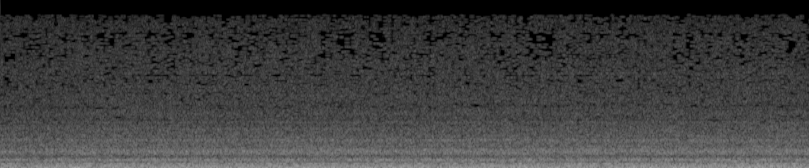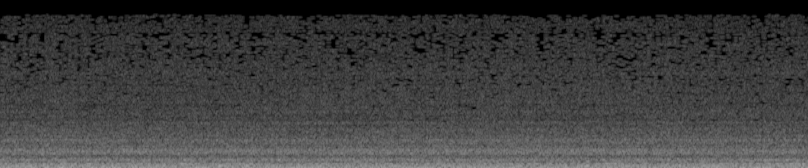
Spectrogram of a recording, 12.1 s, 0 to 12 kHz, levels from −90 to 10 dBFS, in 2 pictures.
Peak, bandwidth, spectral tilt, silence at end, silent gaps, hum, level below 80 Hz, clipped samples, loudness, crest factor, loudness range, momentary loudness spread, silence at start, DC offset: -20 dBFS; 11.5 kHz; -5.5 dB/octave; 0 s; none; none; -36 dBFS; under 0.1%; -34 LUFS; 12 dB; 1 LU; 1 LU; 0 s; under 0.1%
